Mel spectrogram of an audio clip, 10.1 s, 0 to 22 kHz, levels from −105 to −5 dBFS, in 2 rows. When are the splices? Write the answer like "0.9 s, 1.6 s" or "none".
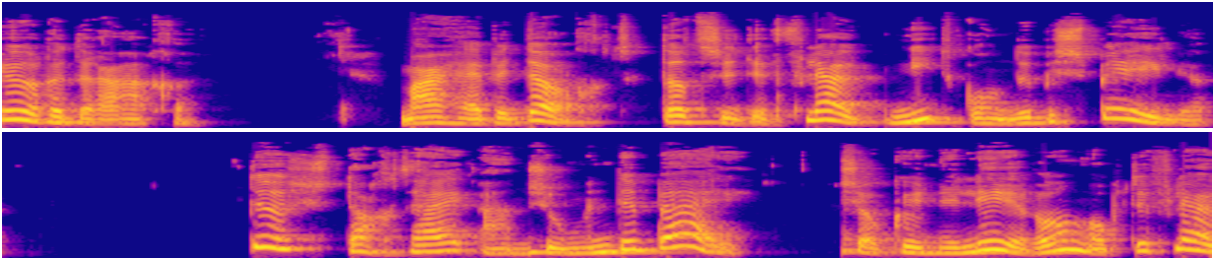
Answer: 7.2 s, 8.5 s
